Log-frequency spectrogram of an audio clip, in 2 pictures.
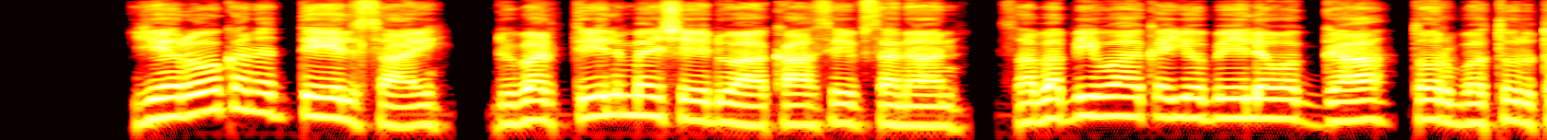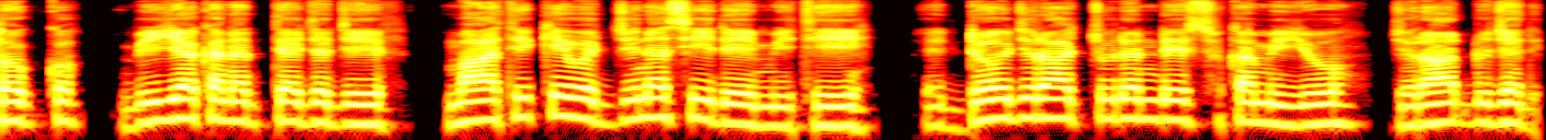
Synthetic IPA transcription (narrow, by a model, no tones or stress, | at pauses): jɛɾo̞ːkɐnɐt̪ːɪeːlsaːj | d̪ʊbɐɾt̪iːɪlmɐɪʃe̞ːd̪ʊʔaːkaːs̬e̞ːfsɐnaːn | sɐbɐbiːwaːkʼɐjːɔbe̞ːlɐwɐɡːaːt̪ɔɾbɐt̪ʊɾʊt̪ɔkːɔ | bɪjːɐkɐnɐt̪ːɪɐd͡ʒɐd͡ʒeːf | maːt̪iːkeːwɐd͡ʒːɪnɐsiːd̪e̞ːmɪt̪iː | ɪd̪ːo̞ːd͡ʒɪɾaːt͡ʃːuːd̪ɐnd̪e̞ːsːʊkɐmɪjːuːd͡ʒɪɾaːᶑːʊd͡ʒɛᶑɛ̥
